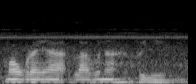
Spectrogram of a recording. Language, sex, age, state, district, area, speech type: Bodo, male, 18-30, Assam, Chirang, urban, spontaneous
